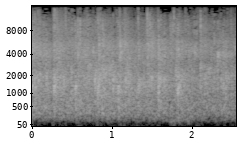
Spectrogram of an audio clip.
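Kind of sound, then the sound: crowd, audience applauding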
